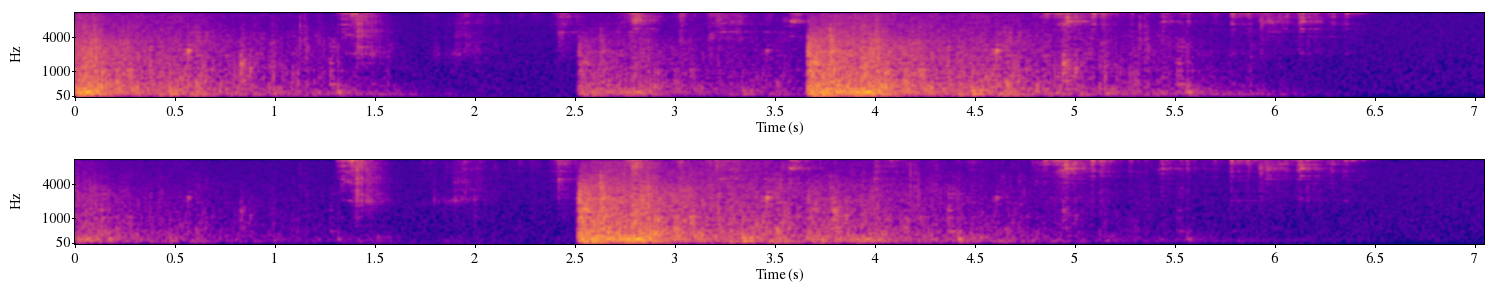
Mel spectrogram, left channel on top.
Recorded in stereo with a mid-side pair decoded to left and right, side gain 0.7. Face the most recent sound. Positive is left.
turn(degrees=-30)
